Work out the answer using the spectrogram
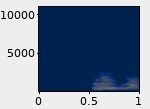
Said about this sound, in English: And I'm listening to my dogs bark outside, and I've lost train of thought of what the second one was, but you already heard it.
